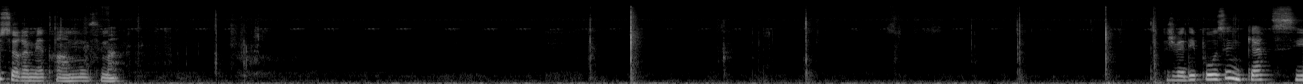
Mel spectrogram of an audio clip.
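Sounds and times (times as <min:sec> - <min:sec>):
cards clicking and tapping on table: 0:05.7 - 0:06.5, 0:07.1 - 0:08.3, 0:09.6 - 0:11.7.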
